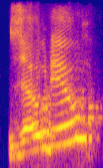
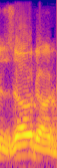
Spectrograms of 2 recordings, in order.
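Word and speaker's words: Xodo: The Adobe or the PDF one is Zodo, I think is how you say it.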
